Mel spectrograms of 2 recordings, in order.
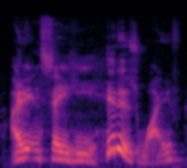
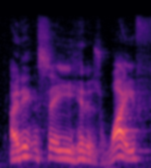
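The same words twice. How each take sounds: First: The word "hit" carries the stress. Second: The word "wife" carries the stress.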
